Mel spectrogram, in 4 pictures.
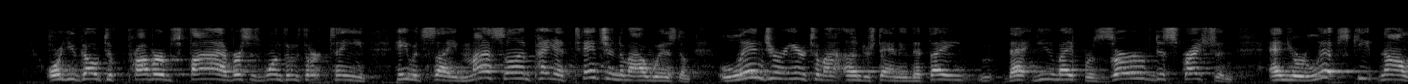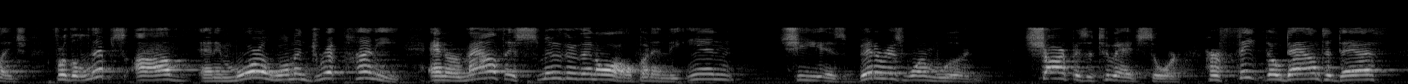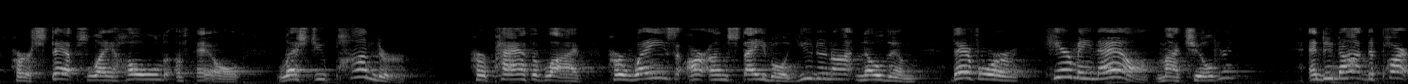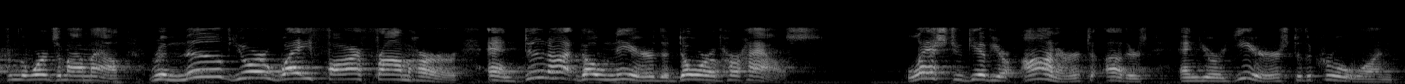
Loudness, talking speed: -31 LUFS, 150 wpm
